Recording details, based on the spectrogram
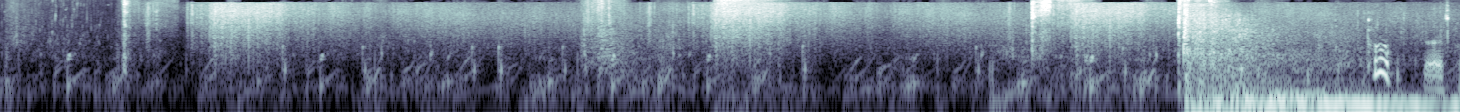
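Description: An explosion in the video game Minecraft, a loud, sudden burst that ends the clip with a heavy rumbling roar, preceded by quieter game sounds and a few sharp thuds.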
